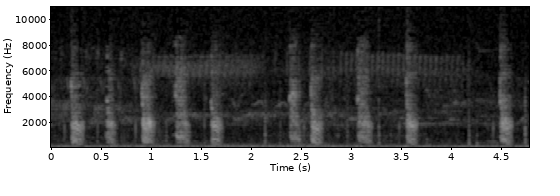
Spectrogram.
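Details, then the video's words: Black storks in Estonia at feeding time, 17 May 2019: a steady run of short, harsh, rasping bursts, about three per second, with little pause between them, over a soft low background hum. "Estonian Black Storks - Feeding"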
